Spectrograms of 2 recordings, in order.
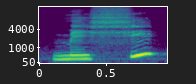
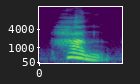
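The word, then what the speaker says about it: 飯: or boiled rice and we pronounce this Ki Mesi or or Han and this right part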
